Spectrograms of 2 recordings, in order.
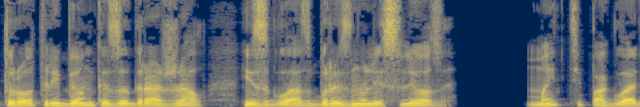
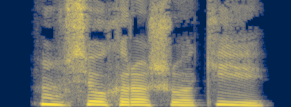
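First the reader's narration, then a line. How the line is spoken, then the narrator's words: Cooing. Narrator (Russian): проворковала Мэтти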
